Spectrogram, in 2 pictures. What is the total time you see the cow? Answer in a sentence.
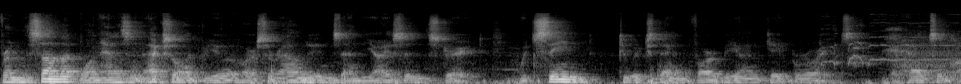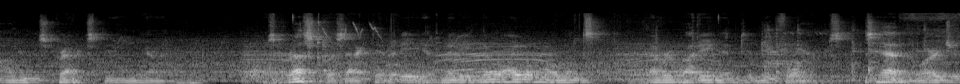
The cow can be heard for 7 seconds in total.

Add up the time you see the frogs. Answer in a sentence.
You can't hear the frogs here.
